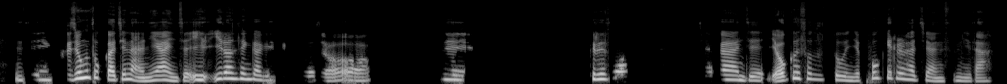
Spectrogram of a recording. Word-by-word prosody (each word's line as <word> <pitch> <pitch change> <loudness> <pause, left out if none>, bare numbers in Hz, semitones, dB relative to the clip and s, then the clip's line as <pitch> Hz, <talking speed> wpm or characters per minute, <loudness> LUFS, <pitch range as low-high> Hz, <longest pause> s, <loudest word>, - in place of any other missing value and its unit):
이제 200 -1 -5 0.3
그 225 - -8
정도까지는 270 -6 +5
아니야. 185 +6 +3
이제 170 -1 -1
이 210 +4 +3
이런 265 +5 +3
생각이 220 -7 0 0.3
든거죠. 180 -1 -2 0.7
네. 220 -3 0 1.3
그래서 240 -1 +3 0.9
제가 215 +2 -1
이제 185 -3 -1
여기서도 235 - +1
또 205 -3 -1
이제 170 -1 -3
포기를 285 - -2
하지 205 -3 -3
않습니다. 155 -1 -7
205 Hz, 275 characters per minute, -21 LUFS, 175-240 Hz, 1.3 s, 정도까지는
